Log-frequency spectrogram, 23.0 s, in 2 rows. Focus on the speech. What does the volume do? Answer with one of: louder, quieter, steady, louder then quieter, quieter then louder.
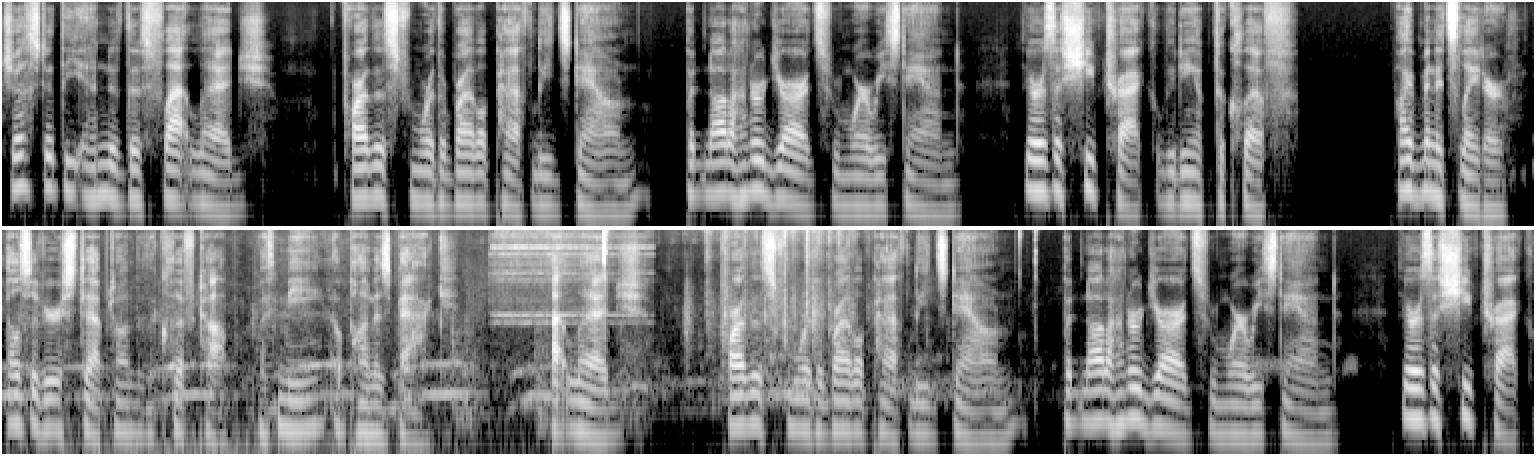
steady.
